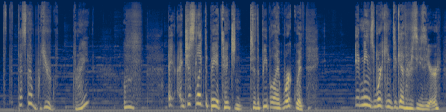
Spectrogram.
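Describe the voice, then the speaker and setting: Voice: mid-range voice, sing-song, moderate pace, long pauses, breathy edge, soft background music. A performer playing a nervous, kind lab assistant in an audio roleplay drama, hesitant and stammering. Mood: shy, earnest.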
